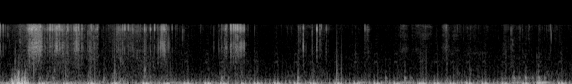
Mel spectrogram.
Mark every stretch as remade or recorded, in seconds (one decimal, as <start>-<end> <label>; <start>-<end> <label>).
0.0-5.7 recorded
